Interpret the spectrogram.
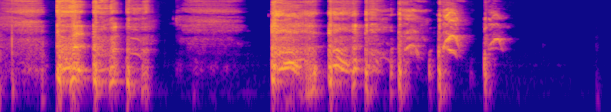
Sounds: Cough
